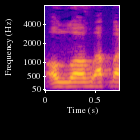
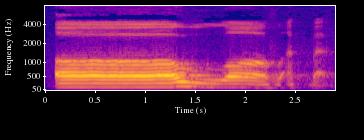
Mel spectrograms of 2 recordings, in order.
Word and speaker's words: Allahu Akbar: takbiratul ihram itu hendaknya jangan sampai orang membacanya dengan anye panjang. Allahu Akbar. Kenapa? Karena kalau Allahu Akbar bacaannya salah, takbiratul ihramnya apa? Nggak sah. Karena artinya Allah, apakah Allah Maha Besar? Dengan A yang panjang.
